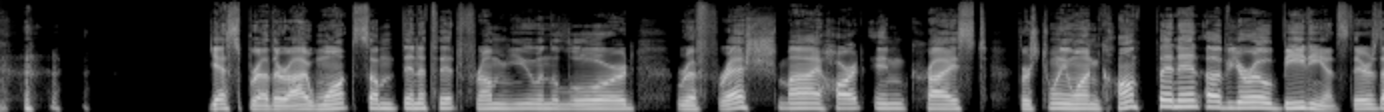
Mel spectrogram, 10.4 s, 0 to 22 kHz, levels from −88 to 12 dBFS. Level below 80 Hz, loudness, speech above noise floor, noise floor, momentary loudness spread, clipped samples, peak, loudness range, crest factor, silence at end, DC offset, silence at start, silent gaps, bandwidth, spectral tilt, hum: -68 dBFS; -16 LUFS; 74 dB; -90 dBFS; 8 LU; under 0.1%; -2 dBFS; 2 LU; 16 dB; 0 s; under 0.1%; 0 s; none; 19 kHz; -5.5 dB/octave; none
